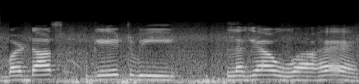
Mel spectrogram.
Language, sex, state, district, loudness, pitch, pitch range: Hindi, female, Haryana, Jhajjar, -14 LUFS, 205 Hz, 195-220 Hz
